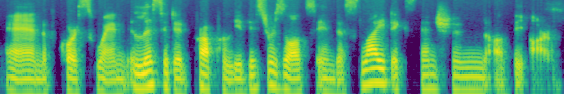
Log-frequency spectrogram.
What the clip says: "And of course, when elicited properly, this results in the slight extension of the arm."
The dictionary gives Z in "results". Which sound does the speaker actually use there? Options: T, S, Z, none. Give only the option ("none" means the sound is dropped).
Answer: Z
